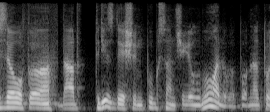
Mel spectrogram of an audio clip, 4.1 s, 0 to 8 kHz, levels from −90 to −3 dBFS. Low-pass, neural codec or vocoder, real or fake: 7.2 kHz; codec, 16 kHz, 0.5 kbps, X-Codec, HuBERT features, trained on general audio; fake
